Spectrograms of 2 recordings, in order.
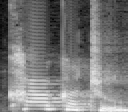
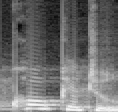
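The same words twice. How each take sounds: First: "কাকাটু" said American, starting on open "ka"; American pronunciation. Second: "কোকেটু" said British, starting on rounded "ko"; British pronunciation. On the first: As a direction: open the first vowel of "কাকাটু" to ah, American style. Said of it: "American অ্যাকসেন্টে বলা হয়". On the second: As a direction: round the first vowel of "কোকেটু" to oh, British style. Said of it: "British অ্যাকসেন্টে বলা হয়". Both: Shown as a demonstration.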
